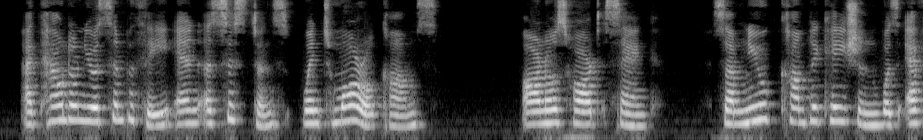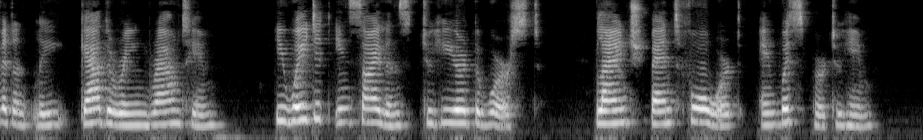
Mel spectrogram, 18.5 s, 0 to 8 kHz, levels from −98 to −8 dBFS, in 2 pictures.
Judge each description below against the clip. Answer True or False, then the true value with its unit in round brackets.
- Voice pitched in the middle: False (245 Hz)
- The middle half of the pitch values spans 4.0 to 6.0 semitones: False (3.6 semitones)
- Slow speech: True (120 wpm)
